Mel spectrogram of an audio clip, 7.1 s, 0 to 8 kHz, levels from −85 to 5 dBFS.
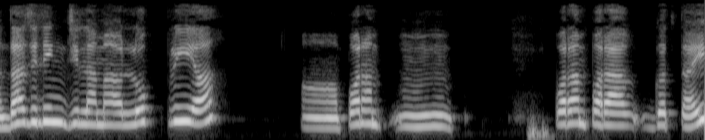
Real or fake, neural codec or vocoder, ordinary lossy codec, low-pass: fake; vocoder, 44.1 kHz, 128 mel bands, Pupu-Vocoder; MP3, 48 kbps; 7.2 kHz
